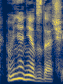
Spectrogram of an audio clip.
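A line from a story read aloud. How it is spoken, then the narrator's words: Sighing. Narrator (Russian): вздохнул я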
